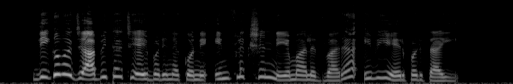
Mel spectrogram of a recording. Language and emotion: Telugu, neutral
